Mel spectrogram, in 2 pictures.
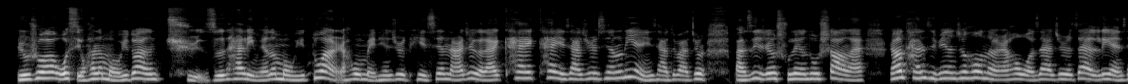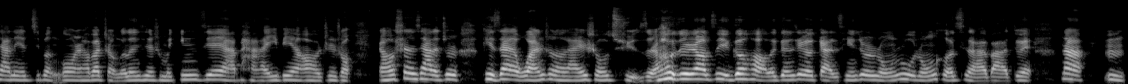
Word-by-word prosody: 比 - - -1
如 225 - +8
说 285 +2 +4
我 255 +2 +7
喜 245 -7 -1
欢 225 +6 +1
的 260 - +3
某 195 -6 +1
一 215 - +1
段 255 -3 +2
曲 200 -7 -4
子， 205 +3 0
它 255 +3 +1
里 235 - +3
面 195 +1 -3
的 245 - +1
某 225 -5 +2
一 200 - -2
段， 300 +5 +2
然 200 +1 -2
后 245 - +1
我 235 - +2
每 190 -6 -2
天 205 +3 -3
就 230 +1 -1
可 220 +2 -9
以 215 - 0
先 250 +5 -2
拿 210 -3 0
这 265 +4 -3
个 220 - +2
来 205 +1 +2
开 290 +5 -1
开 300 +2 -2
一 255 - +1
下， 245 -1 -1
就 250 - -6
是 265 - -2
先 280 +3 -3
练 325 - -1
一 200 - -3
下， 210 -2 -4
对 225 - -6
吧？ 215 -2 -2
就 250 +6 +1
是 240 - -5 0.3
把 200 -1 +1
自 255 - -3
己 265 - 0
这 255 - +3
个 265 - +3
熟 240 - -4
练 250 -1 +3
度 255 0 +1
上 255 -2 0
来， 200 -1 -2 0.2
然 275 +4 +3
后 - - +7
弹 290 0 -1
几 280 -4 -2
遍 275 +1 -2
之 290 +1 0
后 300 +1 +1
呢， 250 -5 -2
然 215 +1 -3
后 245 - -1
我 210 -4 -1
再 235 +1 -1
就 240 +2 -3
是 230 - +1
再 265 -4 0
练 220 -1 0
一 - - -5
下 210 -1 -3
那 205 - -3
个 195 - -8
基 205 - -15
本 205 -2 -7
功， 195 0 -4
然 185 - -5
后 190 - -5
把 205 0 +2
整 190 -5 -9
个 165 - -5
的 190 - -2
那 195 - -5
些 200 -1 -4
什 190 - -9
么 185 - -5
音 220 0 -2
阶 220 +1 -1
呀， 195 -4 -1
排 175 -2 -6
1 190 - -4
遍， 200 -1 -3
啊， 185 -1 -4
这 195 +2 -8
种。 185 -2 -4 0.3
然 195 +1 -1
后 220 - +2
剩 255 +1 +1
下 245 -2 +3
的 215 - +2
就 230 +2 0
是 225 - +2 0.3
可 250 - 0
以 230 - +5
再 235 -1 +4
完 195 0 +3
整 230 -2 -2
地 195 - -2
来 185 +1 -2
一 - - +1
首 205 -2 -2
曲 195 -3 -7
子， 175 +2 -6
然 180 - +3
后 265 +2 +9
就 245 +1 +5
让 245 -1 +7
自 245 - -7
己 225 -3 +2
更 245 +2 +6
好 205 -5 0
地 185 +1 -3
跟 210 0 -2
这 230 - +1
个 210 - +3
感 200 -4 0
情 200 +3 -7
就 225 - +2
融 190 -1 -2
入、 230 -2 -1
融 190 +2 -4
合 220 -5 -3
起 195 +2 -13
来 165 -3 -2
吧。 175 -1 -3
对。 185 0 -4 0.3
那 245 -4 +5 0.3
嗯。 215 -4 -3
220 Hz, 370 characters per minute, -22 LUFS, 195-245 Hz, 0.3 s, 后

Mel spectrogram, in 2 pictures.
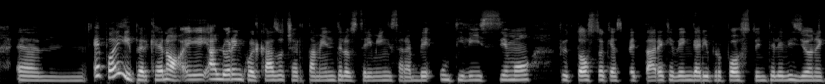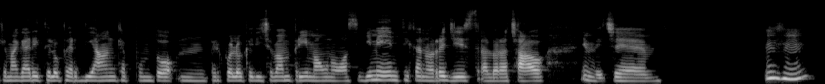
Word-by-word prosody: ehm, 185 -2 -2
e 410 +1 +3
poi 395 - +6
perché 205 0 +4
no, 205 -2 +7
e 215 +2 0
allora 235 -1 +5
in 235 - +2
quel 205 -3 +3
caso 200 +1 +3
certamente 195 0 -3
lo 195 - +3
streaming 185 +1 -4
sarebbe 190 0 -3
utilissimo, 210 +1 -1 0.2
piuttosto 205 0 +3
che 200 -1 -1
aspettare 190 0 -1
che 195 - -3
venga 195 +1 +2
riproposto 195 0 +1
in 190 - -5
televisione, 195 -1 0
che 185 0 -10
magari 180 +1 -2
te 190 - -5
lo 185 -1 0
perdi 180 0 -4
anche, 180 +1 -3
appunto, 180 -1 -4
uhm, 170 -2 -11
per 180 +2 -12
quello 180 0 -1
che 180 0 -6
dicevam 180 +1 -4
prima, 180 -2 -4
uno 170 -1 -4
si 165 +2 -14
dimentica, 195 0 -2
non 175 -1 -3
registra, 175 -2 -2
allora 160 0 -1
ciao. 165 +1 +3 0.4
Invece 160 -3 -4 1.1
Mh-mh. 285 +3 +3
190 Hz, 165 wpm, -24 LUFS, 180-200 Hz, 1.1 s, no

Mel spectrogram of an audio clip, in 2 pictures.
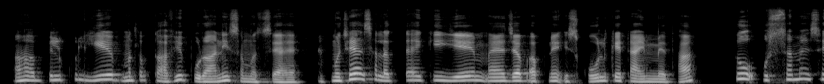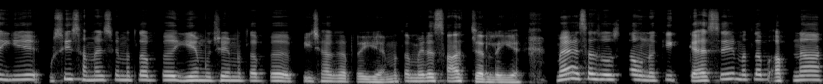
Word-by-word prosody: अ, - - -3
हाँ 190 -1 +1
बिल्कुल। 205 +1 -4
ये 215 +5 +3
मतलब 185 +2 -3
काफ़ी 135 +11 -1
पुरानी 135 +6 +2
समस्या 120 -9 -1
है। 110 0 -2 0.3
मुझे 175 +7 +4
ऐसा 235 -3 -1
लगता 170 +1 -2
है 190 0 0
कि 190 +1 -4 0.2
ये 185 +2 +6
मैं 170 -2 +1
जब 170 +1 +4
अपने 165 +2 -1
स्कूल 140 +4 -2
के 170 - +5
टाइम 140 -6 +1
में 120 -2 -1
था 125 +8 0 0.4
तो 255 0 +3 0.2
उस 205 0 -3
समय 235 +2 -1
से 235 0 -3
ये 225 +1 -1
उसी 245 +10 -1
समय 205 -4 -1
से 205 +1 -6
मतलब 200 -1 -2
ये 185 -2 +4
मुझे 185 +1 +1
मतलब 175 -1 -2
पीछा 150 -2 0
कर 140 -1 0
रही 120 -2 0
है 110 -1 0
मतलब 140 +6 -3
मेरे 150 +2 +3
साथ 160 0 +2
चल 125 -4 +3
रही 105 -1 +1
है। 105 0 0 0.4
मैं 225 +3 +7
ऐसा 255 0 +3
सोचता 225 0 +1
हूँ 210 - +1
ना 185 -1 0
कि 210 +4 -3 0.2
कैसे 180 +8 +3
मतलब 230 0 -3
अपना 190 +5 0
180 Hz, 195 wpm, -25 LUFS, 150-210 Hz, 0.4 s, मैं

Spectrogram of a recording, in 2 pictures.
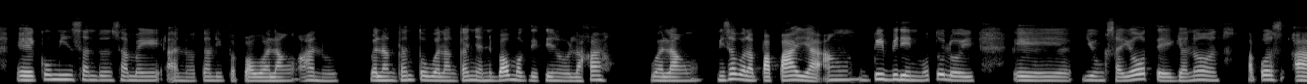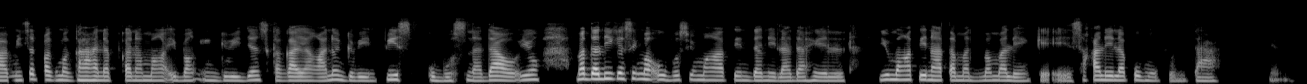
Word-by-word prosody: Eh, 195 -1 +3
kung 230 0 0
minsan, 220 -2 -1
dun 195 0 -4
sa 190 0 -3
may 185 -1 -3
ano, 170 -1 -6
talipapa 180 -1 -3
walang 175 0 0
ano, 170 -4 -4 0.3
walang 185 -1 +1
gan'to, 195 -1 -1
walang 175 -2 0
ganyan. 185 +1 -1
Halimbawa, 195 +1 +2
mag-titinola 175 -2 -2
ka, 210 -2 +1 0.4
walang 175 +1 -1 0.2
minsan 245 +6 +3
walang 190 -5 +2
papaya. 180 0 +5
Ang 210 -1 -4
bibilhin 215 -4 +3
mo 195 - -4
tuloy, 190 -6 +1 0.4
eh, 180 -2 -1
yung 195 -2 -3
sayote, 185 -1 +1
gano'n. 195 +3 -1 0.3
Tapos, 215 -1 0
ah, 190 -1 +5
minsan 195 +5 -1
'pag 210 -3 +1
maghahanap 190 -1 +2
ka 185 - +1
ng 185 0 -1
mga 185 -1 -2
ibang 180 +2 -2
ingredients, 185 0 -2
kagaya 180 -1 +1
nga 170 - +1
no'n, 215 +1 +1
green 175 -1 -2
peas, 220 - 0 0.2
ubos 170 +3 -4
na 170 -1 -2
daw. 190 -3 +5
Yung 220 +2 +1 0.4
madali 250 +1 +8
kasing 265 -1 +2
maubos 210 -3 +1
yung 210 -1 -2
mga 195 0 +1
tinda 185 -1 -1
nila 170 -1 -1
dahil 175 0 -1 0.4
yung 225 0 +3
mga 215 - +3
tinatamad 195 -3 +2
mamalengke, 180 -2 -2
eh, - - -7
sa - - -7
kanila 200 -1 +4
pumupunta, 170 - -6 0.5
'yon. 210 -3 -19
185 Hz, 150 wpm, -25 LUFS, 175-205 Hz, 0.5 s, madali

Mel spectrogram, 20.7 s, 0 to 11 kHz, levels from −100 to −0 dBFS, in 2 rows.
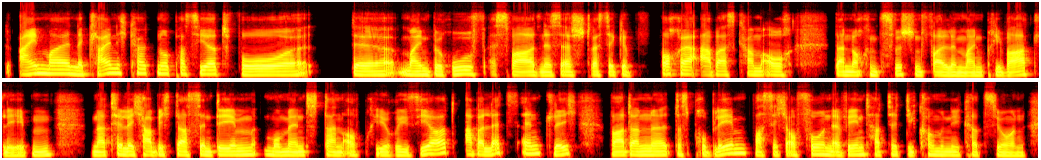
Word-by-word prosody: einmal 135 +3 +3
'ne 115 -3 0
Kleinigkeit 145 +2 -1
nur 135 -2 0
passiert, 125 0 0
wo 105 0 +3 0.5
der 105 0 +2
mein 105 -1 +1
Beruf 115 +3 -1
es 105 - 0
war 100 -1 +4
'ne 95 -1 +1
sehr 95 +2 +1
stressige 95 - 0 0.3
Woche, 125 0 +2
aber 100 +2 +2
es 105 - -3
kam 105 -1 -2
auch 100 -1 0 0.4
dann 100 -1 +2
noch 95 +2 -1
'n 100 -3 -2
Zwischenfall 95 -5 +1
in 90 - +1
mein 85 +1 0
Privatleben. 95 +1 0 0.4
Natürlich 100 +2 +2
habe 100 -1 +2
ich 105 - -3
das 100 -3 +1
in 100 -2 +1
dem 105 +1 +2
Moment 95 -2 0
dann 95 -2 +1
auch 100 0 -2
priorisiert, 100 - -1
aber 115 -2 +2
letztendlich 135 +1 -1 0.3
war 100 0 +4
dann, 105 0 +2
äh, 105 0 +1
das - - 0
Problem, 150 +8 0
was - - -1
ich - - -1
auch - - +2
vorhin 115 -2 0
erwähnt 110 +2 +1
hatte, 95 +2 -1
die 95 -1 -3
Kommunikation. 90 -4 -2
105 Hz, 150 wpm, -21 LUFS, 95-115 Hz, 0.5 s, war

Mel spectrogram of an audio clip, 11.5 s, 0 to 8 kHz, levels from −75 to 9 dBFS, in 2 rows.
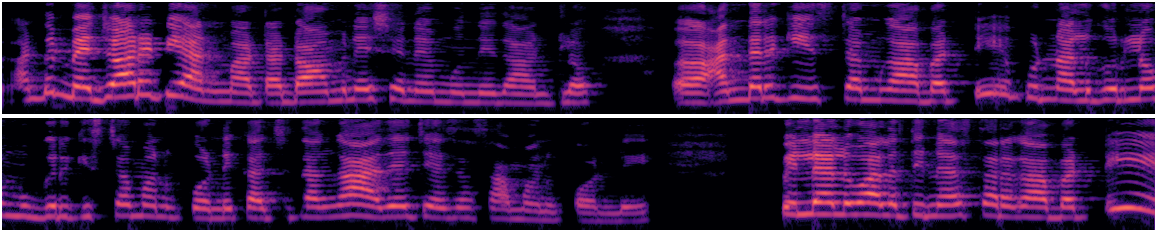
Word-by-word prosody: ఆహ్, - - -23
అంటే 295 +11 -5
మెజారిటీ 345 +6 +7
అన్నమాట. 225 -4 -3 0.2
డామినేషన్ 255 +3 -2
ఏముంది 220 -2 -10
దాంట్లో? 200 +2 -6 0.5
ఆహ్, 215 -1 +4
అందరికీ 300 +4 0
ఇష్టం 285 -1 -5 0.2
కాబట్టి 240 -1 -1
ఇప్పుడు 310 -4 -10
నలుగురిలో 270 +2 -1
ముగ్గురికిష్టమనుకోండి 255 -3 -8
ఖచ్చితంగా 240 +4 -2
అదే 250 +1 -1
చేసేసాం 230 -3 -9
అనుకోండి. 165 -2 -14 0.7
పిల్లలు 300 -1 +6
వాళ్ళు 285 -2 +4
తినేస్తారు 270 0 -3
కాబట్టి 240 - -1
250 Hz, 115 wpm, -22 LUFS, 230-280 Hz, 0.7 s, మెజారిటీ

